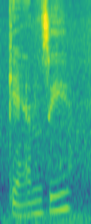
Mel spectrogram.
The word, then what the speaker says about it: Guernsey: so guernsey is g-u-e-r-n-s-e-y also sometimes pronounced and spelled gansey and so this is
